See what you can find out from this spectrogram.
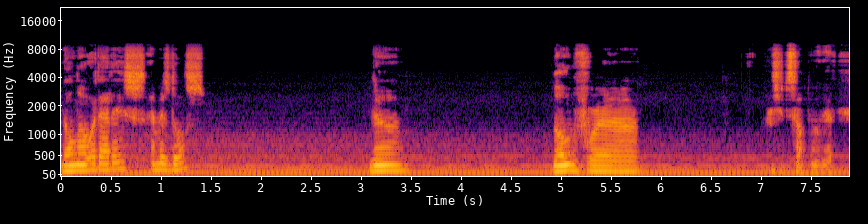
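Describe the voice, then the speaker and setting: A man's somewhat breathy, medium-pitched voice, fairly slow and full of long, frequent pauses, with lively intonation and audible room echo. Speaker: streamer. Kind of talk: casual chat. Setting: live stream. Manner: hesitant, many fillers.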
